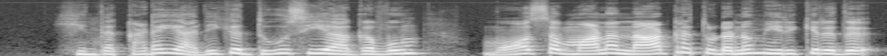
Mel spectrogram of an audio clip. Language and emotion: Tamil, disgusted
